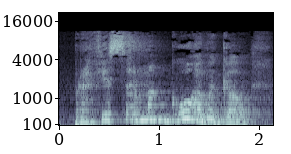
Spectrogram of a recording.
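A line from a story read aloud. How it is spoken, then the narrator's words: Exclaimed. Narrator (Russian): воскликнул Драко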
